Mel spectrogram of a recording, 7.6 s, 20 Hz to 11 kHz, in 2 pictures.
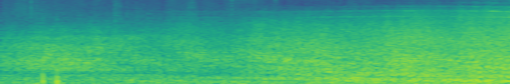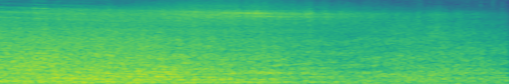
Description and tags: An airplane landing at Delta of Llobregat. Recorded with a Zoom H1 recorder.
